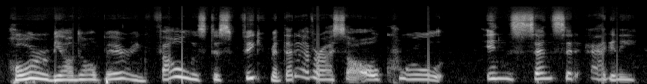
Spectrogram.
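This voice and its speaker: Man acting an anguished chorus elder, pitched high. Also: vocal fry, darkish tone, slightly rough, no room sound, exaggerated voice, poor audio. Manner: lamenting, declamatory. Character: anguished Greek chorus elder, pitying and horrified. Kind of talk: dramatic reading of Greek tragedy.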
